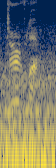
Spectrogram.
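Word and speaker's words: Dearbhla: Dura.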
